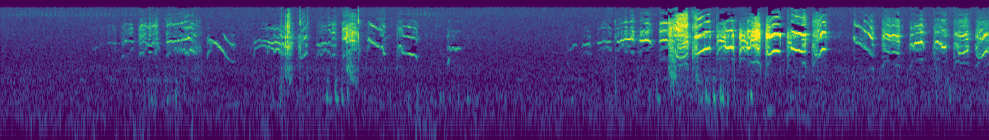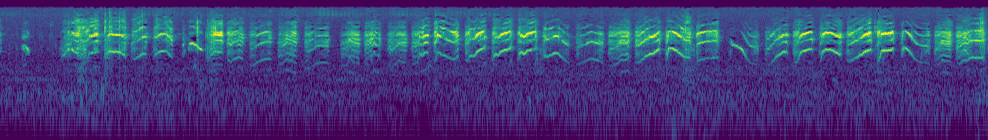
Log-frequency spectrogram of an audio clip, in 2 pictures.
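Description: Birds chirping and calling in quick, overlapping notes. They start about a second in, are loudest around a third of the way through, then carry on as a dense run of rapid chirps.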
